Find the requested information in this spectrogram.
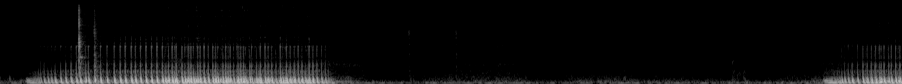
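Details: Dog snoring like a hog: long, deep, loud rattling breaths separated by quiet exhalations; heavy snoring.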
